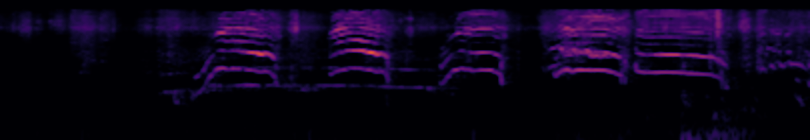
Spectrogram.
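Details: Kittens meowing to call their mother; a run of high, thin, repeated meows, each rising then falling, about six in five seconds, with a faint steady tone beneath early on.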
